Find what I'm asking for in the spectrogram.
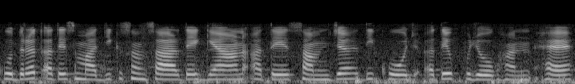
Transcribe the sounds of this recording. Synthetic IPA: kʊd̪ɾət̪ət̪eːsəmaːd͡ʒɪksənsaːɾd̪eːɡjaːnət̪eːsəmd͡ʒd̪iːkʰoːd͡ʒət̪eːʊpd͡ʒoːɡɦənɦɛː

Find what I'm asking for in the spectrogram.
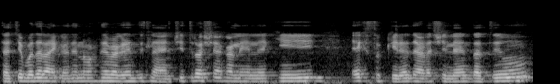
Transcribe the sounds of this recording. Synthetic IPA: t̪jat͡ɕebəd̪ʱəlajkət̪janːamək̚t̪ẽʋeɡɭẽnd̪islãjãt͡ɕit̪ɾəɕjãkaɽlẽjelẽki | eksukilẽd̪ʱaɽaɕilːẽnit̪at̪iu

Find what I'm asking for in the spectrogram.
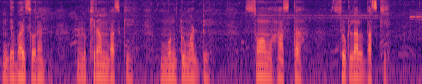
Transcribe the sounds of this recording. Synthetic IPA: d̪ebajsɔɾen | lukʰiɾambaski | muɳʈumaɖːi | sɔ̃mhãst̪a | suklalbaski

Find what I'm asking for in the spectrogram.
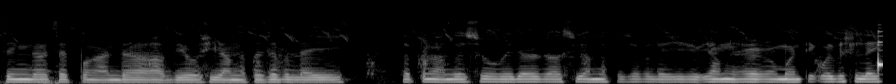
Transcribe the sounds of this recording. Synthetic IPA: siŋdɐt͡ʃɐt̚pɐŋandɐbiosijamnɐpʰɐzɐbɐlɐj | t͡ʃɐt̚pɐŋandɐsubedɐɾɡasujamnɐpʰɐzɐbɐlɐjjamnɐɾomantikojbɐsulaj

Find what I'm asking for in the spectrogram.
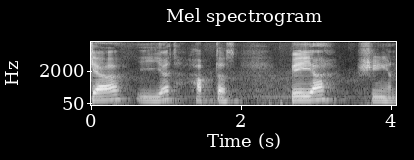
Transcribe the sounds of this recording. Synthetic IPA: kʲaːjɐt̪ʰhɐp̚t̪ɐs | peja | ʃiːn

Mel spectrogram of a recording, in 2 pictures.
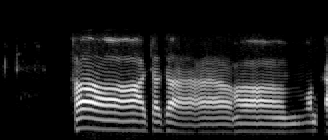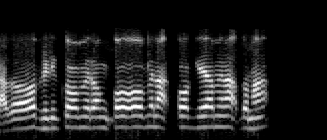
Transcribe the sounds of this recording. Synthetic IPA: hɔ̃att͡ʃʰat͡ʃʰaɦɔ̃mɔnkad̪ɔbʱiɽikɔmɛɾɔmkɔmɛnaʔkɔɡɛjamɛnaʔd̪ɔnaʔ

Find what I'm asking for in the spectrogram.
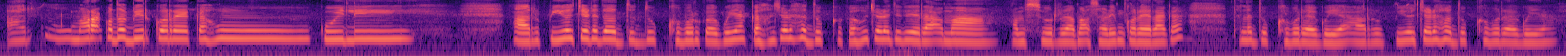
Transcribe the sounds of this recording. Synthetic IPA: aɾmaɾaʔkɔd̪ɔbiɾkɔɾɛkəɦũ | kujli | aɾpijɔt͡ʃɛɽɛd̪ɔd̪ukʰːɔbɔɾkɔəɡujakəɦũt͡ʃɛɽɛɦɔd̪ukʰːɔkəɦũt͡ʃɛɽɛd͡ʒud̪iɾaʔmaːmsuɾamaʔsəɽimkɔɾɛɾaɡa | t̪alɛd̪ukʰːɔbɔɾɛəɡujaːɾpijɔt͡ʃɛɽɛɦɔd̪ukʰːɔbɔɾɛʔəɡuja

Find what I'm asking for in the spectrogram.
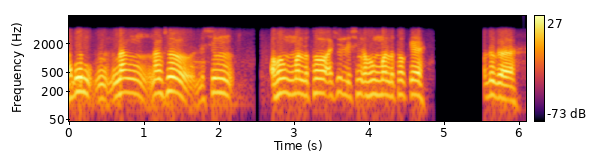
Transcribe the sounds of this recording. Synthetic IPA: ad̪unaŋnaŋs̬ulisiŋ | ɐɦɔŋmalɔt̪ʰɔajs̬ulisiŋɐɦuŋmalɔt̪ʰɔke | ɐduɡɐ

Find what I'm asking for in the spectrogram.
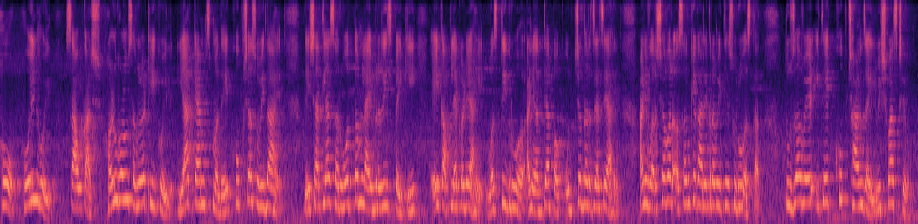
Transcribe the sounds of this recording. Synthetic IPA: hohoiːlɦoiːl | saʋkaɕhəɭuɦəɭũːsəɡɭəːʈʰiːkɦoiːljakæmpsməd̪ʱːjekʰuːpɕasuʋid̪ʱaːɦḛt̪ | d̪eɕat̪ljasəɾʋot̪ːəmlajbɾəɾiːspəjkiː | ekapljakəɽeaɦḛʋəst̪iːɡɾuɦəa̰ɽ̃iəd̪ʱjapəkutːɕəd̪əɾd͡zat͡seaɦḛt̪ | aɽ̃iʋəɾʂaʋəɾə̰səŋkʰjəkaɾjəkɾəmit̪ʰesuɾuːəst̪a̰t̪ː | ud͡zʱəʋeɭit̪ʰekʰːuːpt͡ɕʰand͡zaḭːlʋiɕʋasʈʰeʋ̰

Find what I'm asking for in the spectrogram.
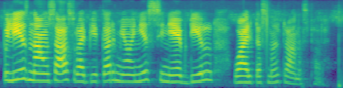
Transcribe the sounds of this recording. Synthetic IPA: piliːsnaːw̃saːsɾɐpʲikɐɾmʲeːnisːineːbɖiːl | waːjlʈɐsmɐɾʈɾaːnɐspʰɐ̰ɾ

